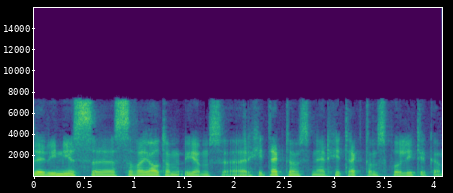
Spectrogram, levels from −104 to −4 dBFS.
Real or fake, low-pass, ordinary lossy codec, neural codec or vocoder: fake; 7.2 kHz; MP3, 48 kbps; codec, 16 kHz, 0.8 kbps, ZipCodec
